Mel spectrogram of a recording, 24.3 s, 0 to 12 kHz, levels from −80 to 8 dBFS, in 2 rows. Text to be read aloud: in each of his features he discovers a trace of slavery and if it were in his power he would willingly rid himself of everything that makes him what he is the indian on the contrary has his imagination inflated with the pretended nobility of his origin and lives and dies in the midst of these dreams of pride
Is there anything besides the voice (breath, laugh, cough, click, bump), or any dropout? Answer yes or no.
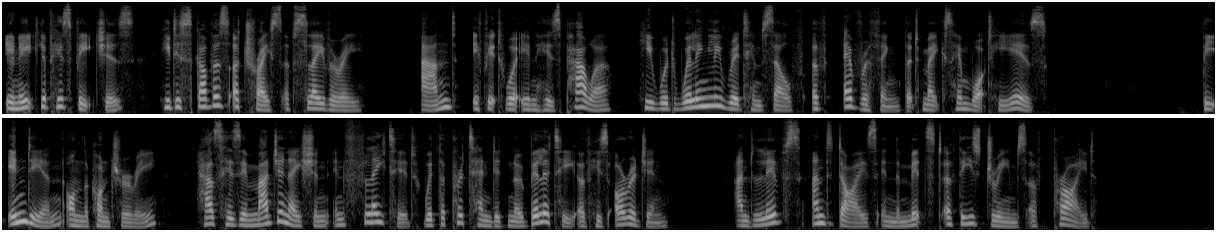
no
